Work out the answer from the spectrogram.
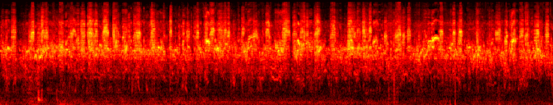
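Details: Australian budgie colony in an aviary, happy singing and chirping: steady high chattering and twittering from many birds, with scattered sharp squeaks.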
